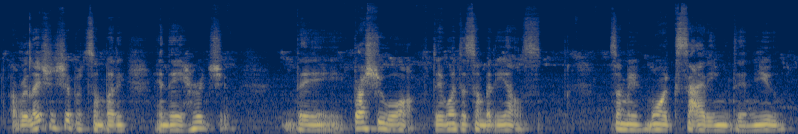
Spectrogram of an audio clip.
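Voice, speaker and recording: A man speaks at an ordinary pitch, talking through a Reiki healing session in a rambling, earnest way. He repeats himself and restarts sentences as he goes. Birdsong chirps faintly in the background. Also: a little hiss or hum. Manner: earnest, repetitive, conversational, with restarts. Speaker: Reiki practitioner.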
